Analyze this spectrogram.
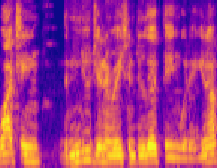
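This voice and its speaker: A man with a plain, everyday voice at medium pitch and moderate pace. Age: middle-aged. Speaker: sneaker show co-host. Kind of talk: casual chat.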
